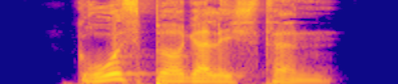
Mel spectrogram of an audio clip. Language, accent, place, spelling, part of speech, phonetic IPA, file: German, Germany, Berlin, großbürgerlichsten, adjective, [ˈɡʁoːsˌbʏʁɡɐlɪçstn̩], De-großbürgerlichsten.ogg
- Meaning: 1. superlative degree of großbürgerlich 2. inflection of großbürgerlich: strong genitive masculine/neuter singular superlative degree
